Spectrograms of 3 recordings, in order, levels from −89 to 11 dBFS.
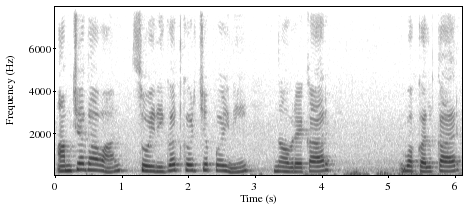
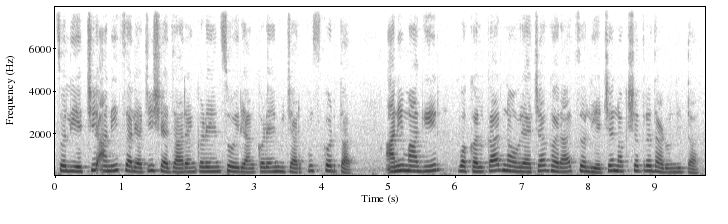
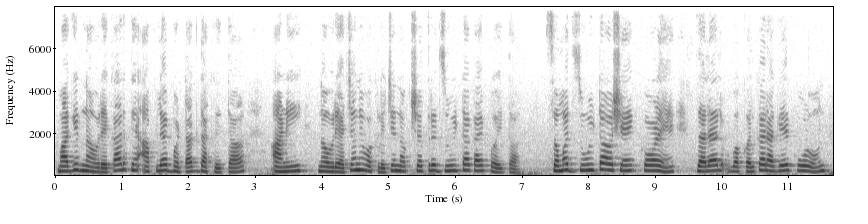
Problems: none marked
